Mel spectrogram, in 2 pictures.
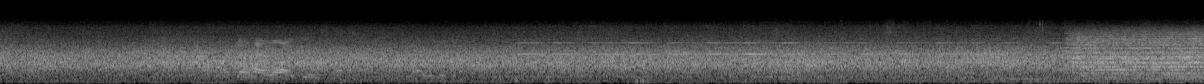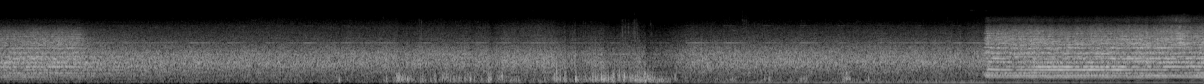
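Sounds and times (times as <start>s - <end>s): train rolling past: 0.0s - 24.0s
locomotive horn blast: 10.6s - 13.5s, 21.9s - 24.0s.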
